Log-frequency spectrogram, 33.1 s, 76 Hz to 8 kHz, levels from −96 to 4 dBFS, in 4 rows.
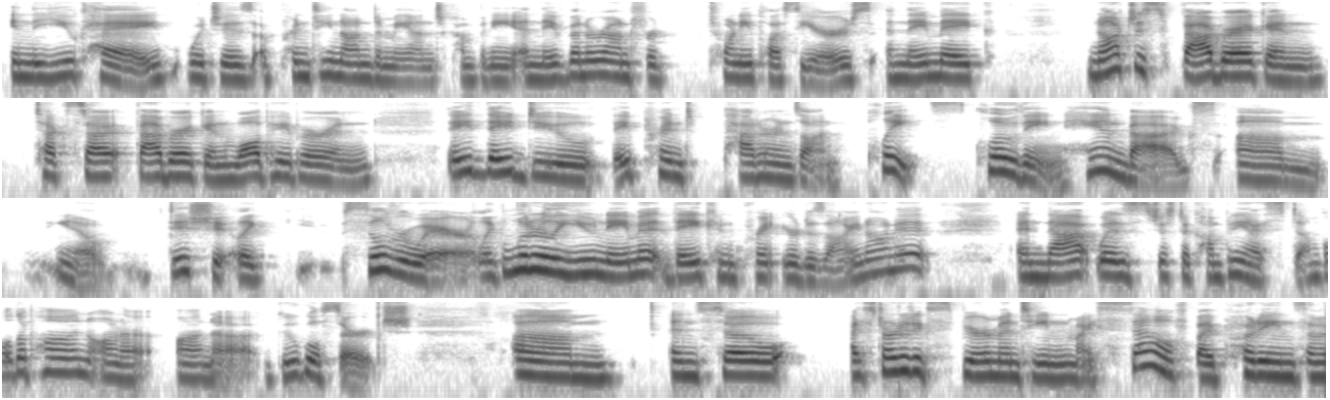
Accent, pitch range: American, 195-235 Hz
